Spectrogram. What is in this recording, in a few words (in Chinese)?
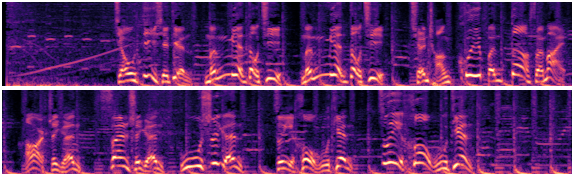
鞋店 促销; 脚帝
